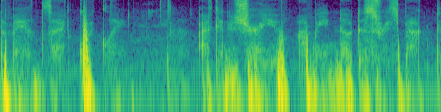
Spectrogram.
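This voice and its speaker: Against noticeable background noise, a whisper moves at a fairly slow pace. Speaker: ASMR reader. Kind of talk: whispered audiobook reading of a mystery novel. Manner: whispered.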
